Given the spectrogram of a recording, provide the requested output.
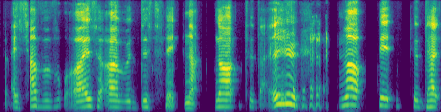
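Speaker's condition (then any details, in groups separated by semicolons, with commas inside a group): Athetoid spastic cerebral palsy; athetoid spastic type, involuntary movement throughout body, mainly arms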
